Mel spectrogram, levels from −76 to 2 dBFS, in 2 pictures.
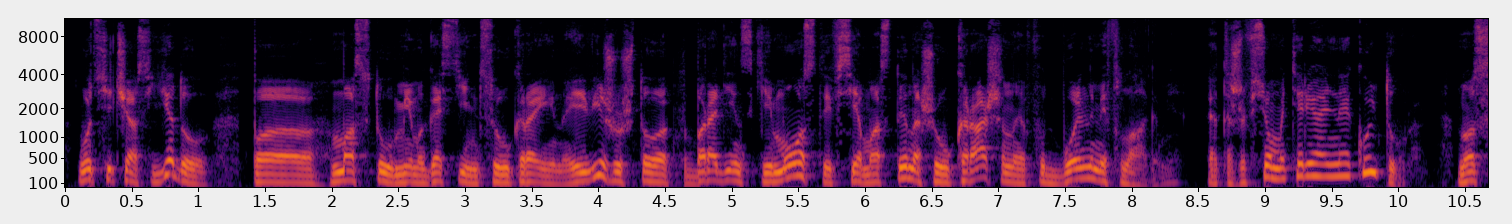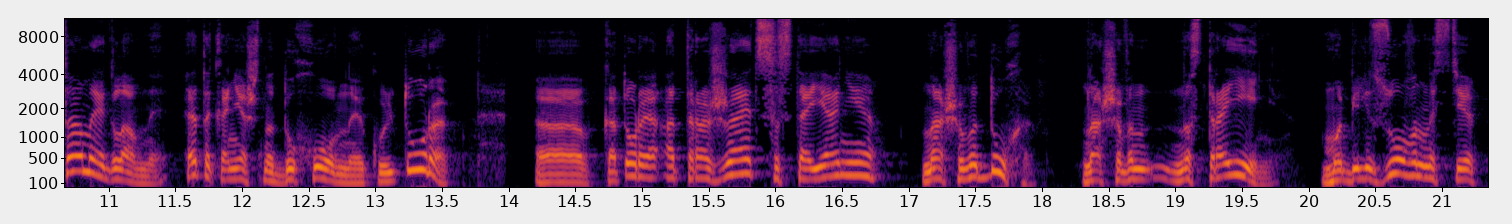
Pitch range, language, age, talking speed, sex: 120-190 Hz, Russian, 40-59, 110 wpm, male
